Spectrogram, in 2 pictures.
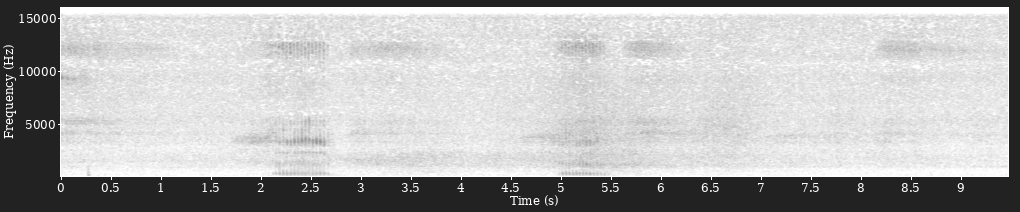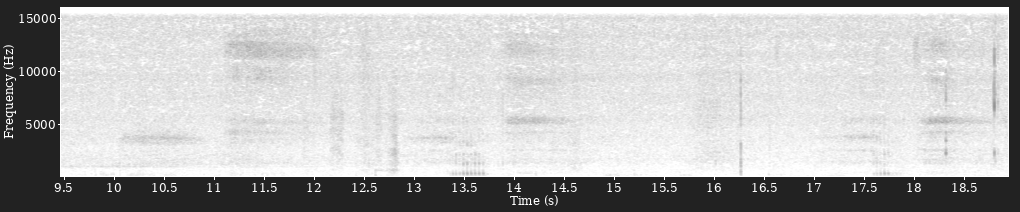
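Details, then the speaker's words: Puppy in a deep sleep: a few irregular, soft snoring breaths spaced several seconds apart in a quiet room; intermittent light snoring. "you're snoring. Can you stop? It's keeping me up."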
